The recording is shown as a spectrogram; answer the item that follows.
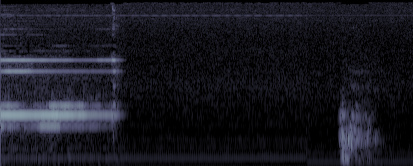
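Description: A bell rings before a vote in the Latvian parliament: a steady electronic ringing tone lasting about a second, then stopping abruptly and leaving a low hum, followed by a short muffled sound near the end.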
